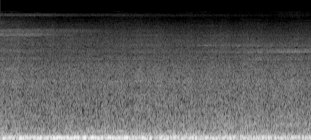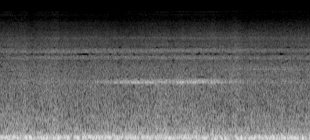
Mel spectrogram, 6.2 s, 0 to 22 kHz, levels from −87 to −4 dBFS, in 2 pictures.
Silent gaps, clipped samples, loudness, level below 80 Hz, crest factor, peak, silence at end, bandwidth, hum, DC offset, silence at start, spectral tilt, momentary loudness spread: none; under 0.1%; -21 LUFS; -20 dBFS; 14 dB; -4 dBFS; 0 s; 9.8 kHz; none; under 0.1%; 0 s; -6.5 dB/octave; 7 LU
